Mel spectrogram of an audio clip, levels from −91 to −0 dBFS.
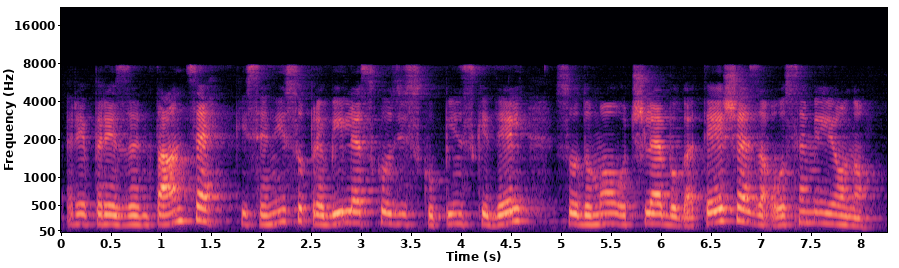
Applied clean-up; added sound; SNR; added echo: none; none; none; reverberation time 0.3 s.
